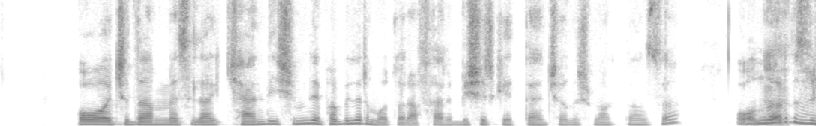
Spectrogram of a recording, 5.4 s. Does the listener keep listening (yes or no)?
yes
